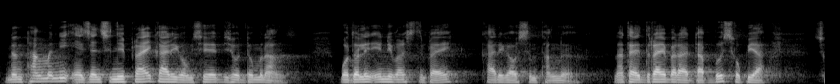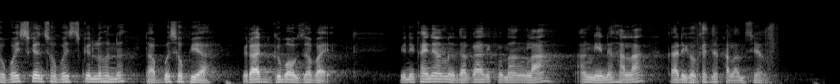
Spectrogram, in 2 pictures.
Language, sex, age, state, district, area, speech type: Bodo, male, 30-45, Assam, Kokrajhar, rural, spontaneous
